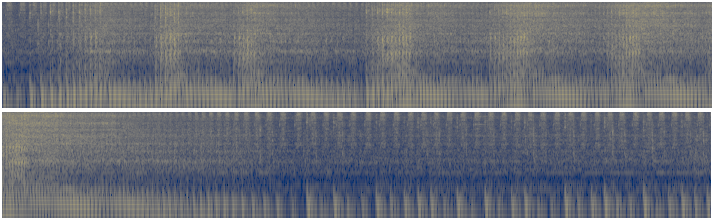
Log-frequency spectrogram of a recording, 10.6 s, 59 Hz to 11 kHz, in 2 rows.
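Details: Honda Wave 110i whose modified engine was returned to stock, with the ECU remapped back to the standard factory map: a few quick throttle blips, then a light, even putter with no stumbling. Normal idle.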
